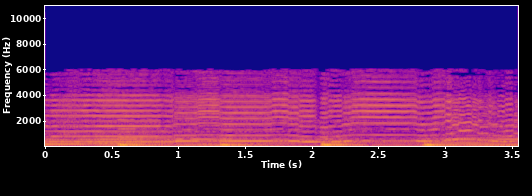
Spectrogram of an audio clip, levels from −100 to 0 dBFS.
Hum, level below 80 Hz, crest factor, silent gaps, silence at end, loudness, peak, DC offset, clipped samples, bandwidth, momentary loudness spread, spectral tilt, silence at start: none; -48 dBFS; 16 dB; none; 0 s; -31 LUFS; -14 dBFS; under 0.1%; under 0.1%; 6.4 kHz; 4 LU; -6 dB/octave; 0 s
